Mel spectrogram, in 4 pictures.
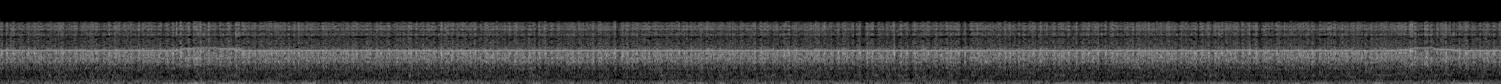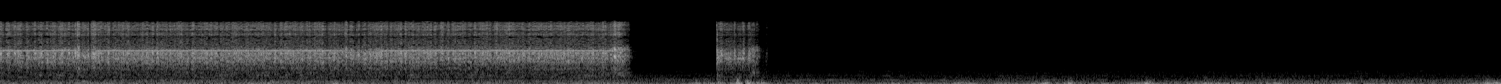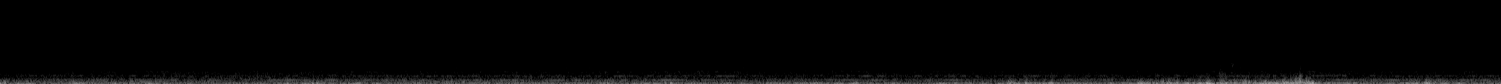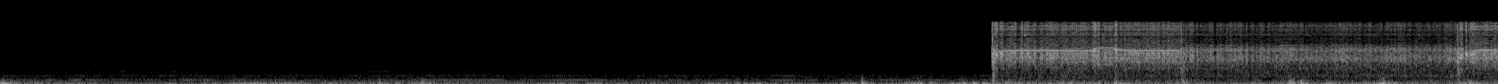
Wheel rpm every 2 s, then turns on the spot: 110, 110, 110, 110, 110, 110, 110, 110, 110, 110, 80, 10, 0, 0, 0, 0, 0, 0, 0, 0, 0, 0, 0, 0, 0, 0, 0, 40, 80, 50.
none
